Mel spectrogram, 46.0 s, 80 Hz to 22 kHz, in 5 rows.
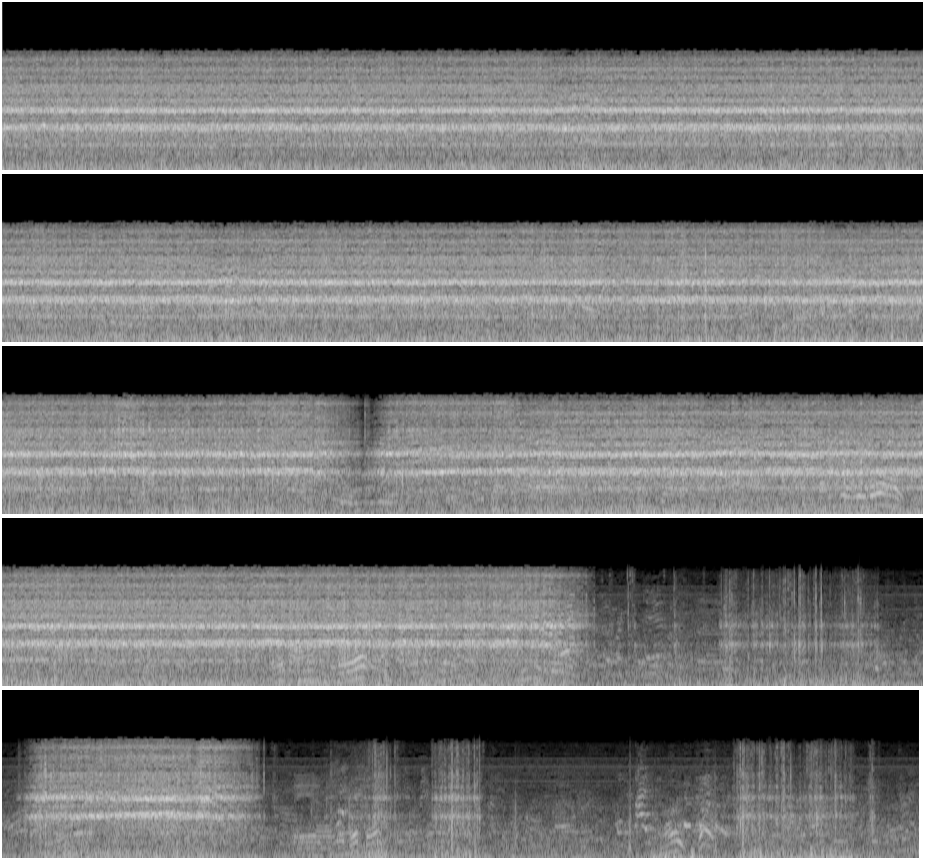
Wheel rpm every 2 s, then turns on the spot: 160, 160, 160, 160, 160, 160, 160, 160, 160, 160, 140, 130, 160, 160, 160, 160, 90, 10, 50, 80, 20, 10, 20.
34-36 40-42 44-46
